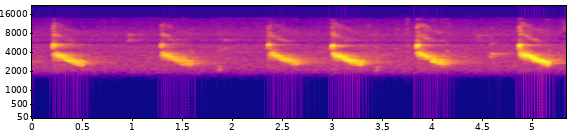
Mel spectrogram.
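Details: Loud descending chirps from a male Carolina wren as it crawls on a tree trunk catching and eating insects, six sharp downslurred notes spaced roughly a second apart, with soft high ticks in the gaps.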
